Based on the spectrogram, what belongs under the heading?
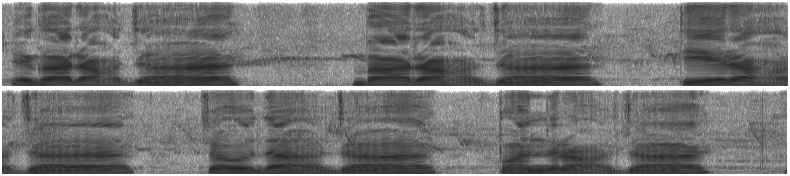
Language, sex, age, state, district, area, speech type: Nepali, female, 60+, West Bengal, Jalpaiguri, rural, spontaneous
